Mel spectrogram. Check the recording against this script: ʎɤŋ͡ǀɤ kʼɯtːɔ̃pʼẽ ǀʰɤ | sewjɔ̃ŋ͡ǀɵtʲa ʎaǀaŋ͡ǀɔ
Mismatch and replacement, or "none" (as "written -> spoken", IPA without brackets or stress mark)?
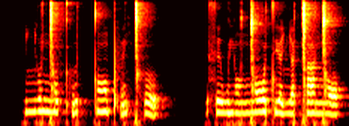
ɵ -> ɔ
